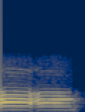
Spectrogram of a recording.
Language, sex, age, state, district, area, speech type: Kashmiri, female, 18-30, Jammu and Kashmir, Bandipora, rural, conversation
